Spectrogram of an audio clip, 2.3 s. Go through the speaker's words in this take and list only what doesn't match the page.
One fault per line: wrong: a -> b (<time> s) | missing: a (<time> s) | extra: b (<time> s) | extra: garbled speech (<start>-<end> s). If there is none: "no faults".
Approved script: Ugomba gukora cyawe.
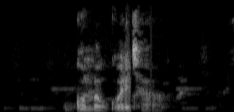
no faults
